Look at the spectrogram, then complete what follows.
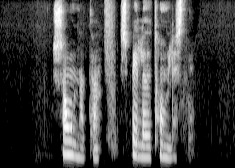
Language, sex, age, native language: Icelandic, female, 40-49, Icelandic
